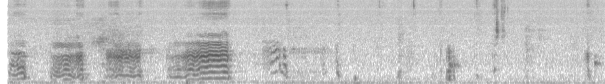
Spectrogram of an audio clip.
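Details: Several four-day-old Labrador Retriever puppies: a run of high, wavering whimpers and squeals in the first two and a half seconds, then softer scattered squeaks and faint rustling.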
